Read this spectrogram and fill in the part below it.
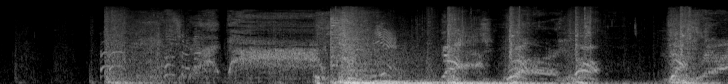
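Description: Blows and clashes ring out loudly in a fight.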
